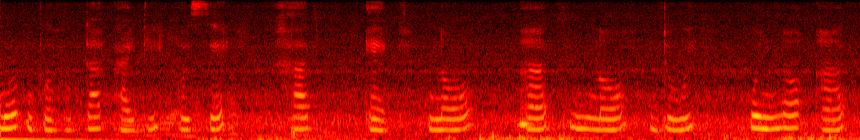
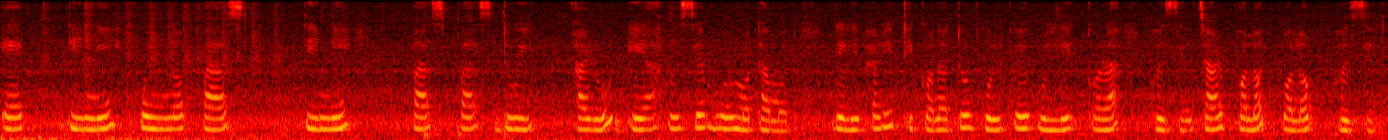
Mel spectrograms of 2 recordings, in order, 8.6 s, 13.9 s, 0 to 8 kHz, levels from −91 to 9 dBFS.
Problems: constant background noise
